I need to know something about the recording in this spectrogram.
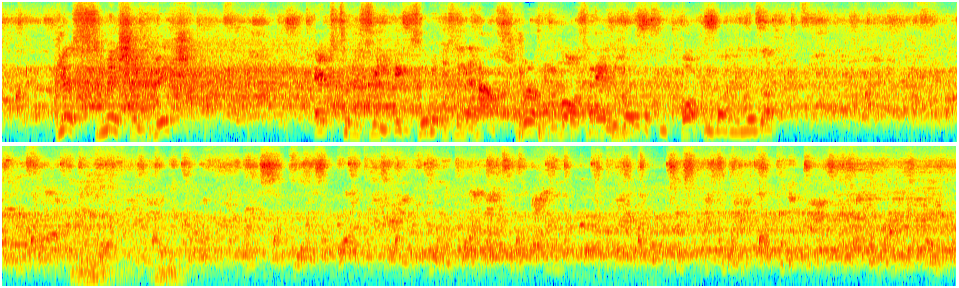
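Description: A crowd cheers and roars from a television speaker.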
